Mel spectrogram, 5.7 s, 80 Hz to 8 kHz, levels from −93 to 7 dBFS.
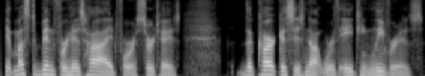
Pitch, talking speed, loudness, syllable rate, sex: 125 Hz, 170 wpm, -20 LUFS, 4.4 syllables/s, male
